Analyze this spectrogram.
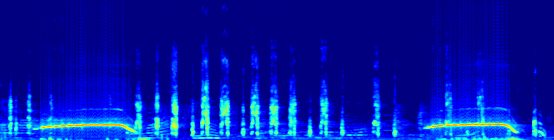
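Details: Chukar partridge, a hunting bird from Ishkoshim, utters a burst of quick clucking chuk notes between two long, loud, steady whistles that each drop sharply at the end.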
